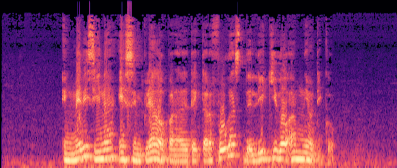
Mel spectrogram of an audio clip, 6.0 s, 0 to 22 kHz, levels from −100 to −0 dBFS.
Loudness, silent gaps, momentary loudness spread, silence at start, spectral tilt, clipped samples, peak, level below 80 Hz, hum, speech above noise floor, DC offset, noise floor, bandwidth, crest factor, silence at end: -10 LUFS; none; 6 LU; 0.35 s; -5 dB/octave; under 0.1%; 0 dBFS; -36 dBFS; none; 29 dB; under 0.1%; -38 dBFS; 16.5 kHz; 10 dB; 0.6 s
